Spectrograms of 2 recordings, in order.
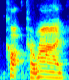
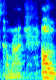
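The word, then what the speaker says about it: Caron: And Michelle Karan Smith, Highsmith. Now that could be Michelle Karen, but it's spelled with a C. C-A-R-O-N. I think that's Karan.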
